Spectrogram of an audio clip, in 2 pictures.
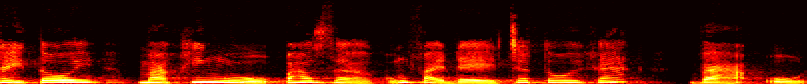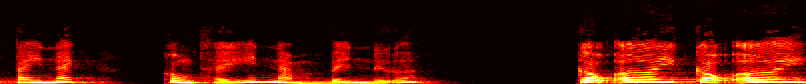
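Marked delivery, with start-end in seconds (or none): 6.9-8.1 high, drawn-out scream at top of lungs. The narrator calls out for their missing father, screaming at full lungs. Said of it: "Tiếng kêu gọi của tôi đã thành tiếng hét làm ráo phổi".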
